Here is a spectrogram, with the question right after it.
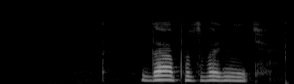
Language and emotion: Russian, sad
